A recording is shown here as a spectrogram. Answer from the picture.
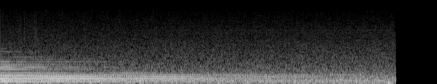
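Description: Steel-string acoustic guitar's final strummed chord ringing out and slowly dying away, until the sound cuts off abruptly near the end.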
